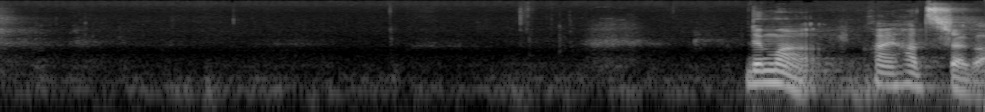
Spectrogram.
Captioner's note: silence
